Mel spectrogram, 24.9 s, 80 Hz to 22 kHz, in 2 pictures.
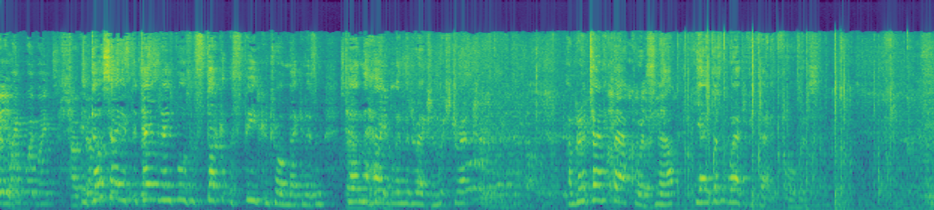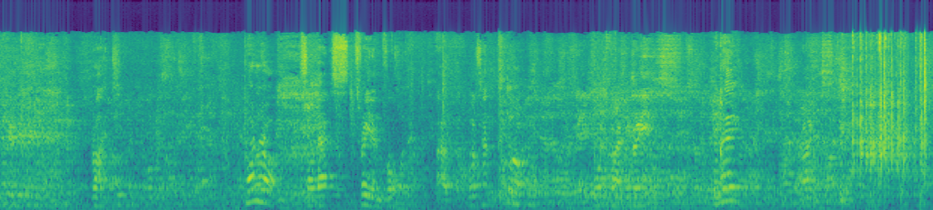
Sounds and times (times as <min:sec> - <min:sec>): Speech: 0:00.0 - 0:11.0.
